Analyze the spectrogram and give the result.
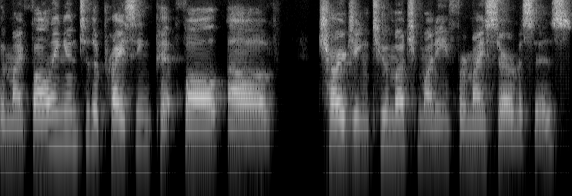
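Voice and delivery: ordinary talk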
